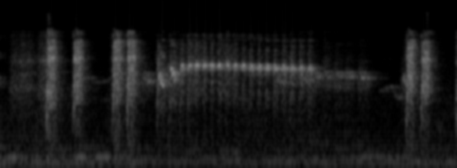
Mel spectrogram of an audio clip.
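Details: Grey-cheeked bulbul singing while bathing, used to draw answers from other birds: sharp bright chirps in bursts, then a long steady high trill lasting about two seconds, followed by more short loud chirps.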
